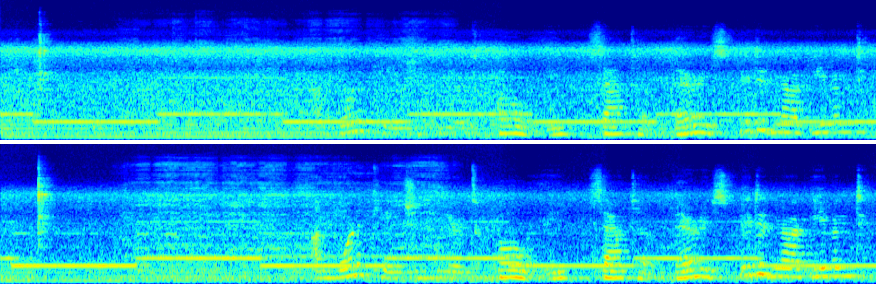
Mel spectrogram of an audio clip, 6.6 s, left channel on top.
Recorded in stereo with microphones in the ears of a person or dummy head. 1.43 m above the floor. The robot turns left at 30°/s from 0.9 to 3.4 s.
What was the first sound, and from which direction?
A snare drum, 50° right (ahead or behind).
